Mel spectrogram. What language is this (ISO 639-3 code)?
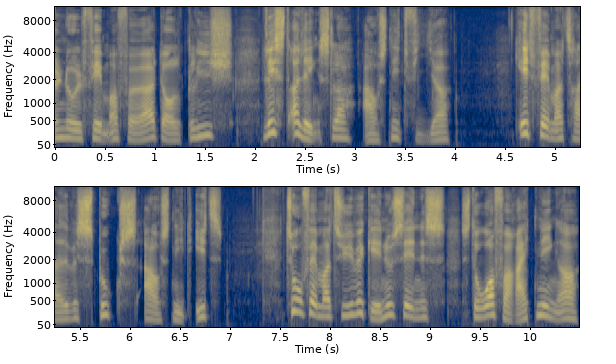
dan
